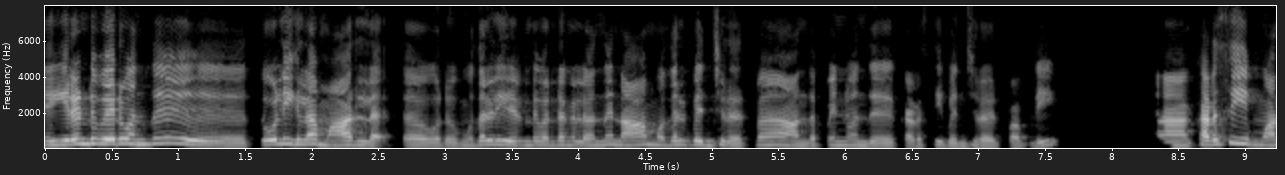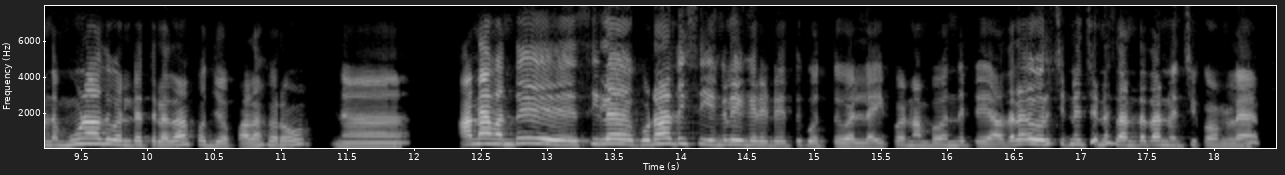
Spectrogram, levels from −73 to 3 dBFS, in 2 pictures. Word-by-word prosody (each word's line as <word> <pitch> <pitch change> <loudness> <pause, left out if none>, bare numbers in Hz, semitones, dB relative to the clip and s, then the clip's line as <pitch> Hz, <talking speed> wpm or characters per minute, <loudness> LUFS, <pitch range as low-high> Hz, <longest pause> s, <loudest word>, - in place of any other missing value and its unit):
2 275 +3 +6
பேரும் 275 +1 +7
வந்து 265 +4 -1 0.8
தோழிகளா 265 +1 +3
மாறல, 215 -1 +3 0.3
அ - - -3 0.2
ஒரு 185 0 -6
1 230 +6 -1
2 215 0 -3
வருடங்கள்ல 205 -1 -3
வந்து 235 +5 -4
நான் 230 +3 +1
1 225 +2 -4
பெஞ்சில 210 -1 -2
இருப்பேன், 220 +4 -4
அந்த 190 0 -5
பெண் 205 0 -6
வந்து 195 +1 -5 0.2
கடைசி 180 +4 -6
பெஞ்சில 170 -1 -6
இருப்பாப்படி. 165 +4 -8 0.9
அ - - +4 0.3
கடைசி 260 +7 +5 0.3
அந்த 205 0 -3
3வது 290 +1 +5
வருடத்தில 215 -3 -2
தான் 245 0 0
கொஞ்சம் 200 -2 -5
பழகுறோம். 210 +5 -2 0.3
அ, - - -2 0.9
ஆனா 290 +3 +8
வந்து 270 +4 0 0.5
சில 275 0 +1 0.3
குணாதிசயங்கள் 270 -2 +2
எங்க 225 -1 -2
2 210 0 -4
பேத்துக்கும் 210 0 -7
ஒத்து 195 - -10
வல்ல. 170 -1 -3
இப்ப 210 0 -7
நம்ம 195 0 -7
வந்துட்டு, 200 +1 -7
அதெல்லாம் 265 +7 +2
ஒரு 255 - -2
சின்ன 260 0 -3
சின்ன 245 - -1
சண்ட 220 0 0
தான்னு 225 -2 0
வச்சுக்கோங்களேன். 190 -3 -2
220 Hz, 160 wpm, -23 LUFS, 200-255 Hz, 0.9 s, ஆனா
